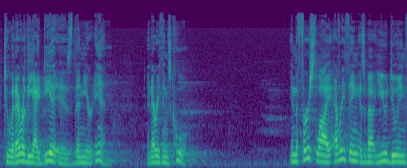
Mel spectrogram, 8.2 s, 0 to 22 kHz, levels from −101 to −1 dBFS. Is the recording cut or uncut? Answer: uncut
